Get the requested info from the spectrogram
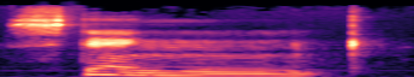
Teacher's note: that N before a K is pulled into its own allophone. Instead of being an N, it's an ang, stink, like an ing.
